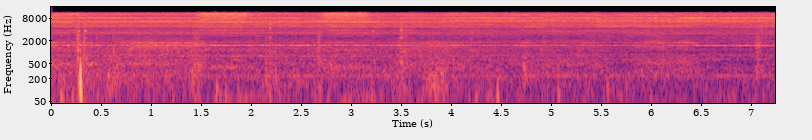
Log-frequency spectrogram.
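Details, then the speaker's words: 1983 Honda ATC200 ATV with low compression, leak-down test at top dead center, engine off: constant sharp hiss, lots of air escaping from the carburetor; intake valve leakage suspected, possibly from dirt via missing air cleaner and backed-off valve adjustment. "much of an air change you can hear but there appears to be a lot of air coming out from the carburetor"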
